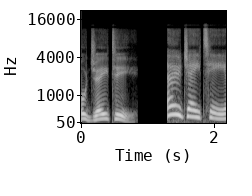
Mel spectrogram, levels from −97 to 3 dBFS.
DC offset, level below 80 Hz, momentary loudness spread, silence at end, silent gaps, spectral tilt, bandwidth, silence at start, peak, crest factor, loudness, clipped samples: under 0.1%; -58 dBFS; 8 LU; 0 s; 0.84-1.28 s; -5.5 dB/octave; 12 kHz; 0 s; -6 dBFS; 14 dB; -21 LUFS; under 0.1%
